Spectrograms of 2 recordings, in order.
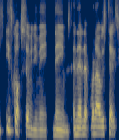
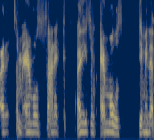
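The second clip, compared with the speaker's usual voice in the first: angry villain voice, high and level; 7 semitones higher than usual. Speaker talking about the Sonic game acts out Dr. Robotnik; mock-angry Dr. Robotnik impression. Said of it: "I can't do his voice".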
